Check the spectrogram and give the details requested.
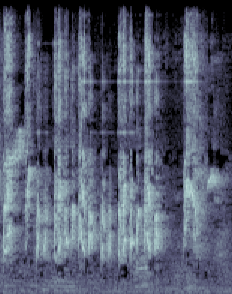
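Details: Young songbird worthy of contest sessions, rattling off a quick series of evenly spaced high buzzy notes, then a single sharp upswept whistle.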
